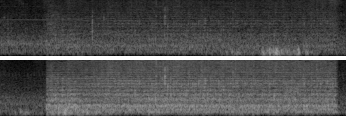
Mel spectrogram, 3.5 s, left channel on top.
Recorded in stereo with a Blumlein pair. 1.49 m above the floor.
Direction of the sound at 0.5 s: 55° right.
